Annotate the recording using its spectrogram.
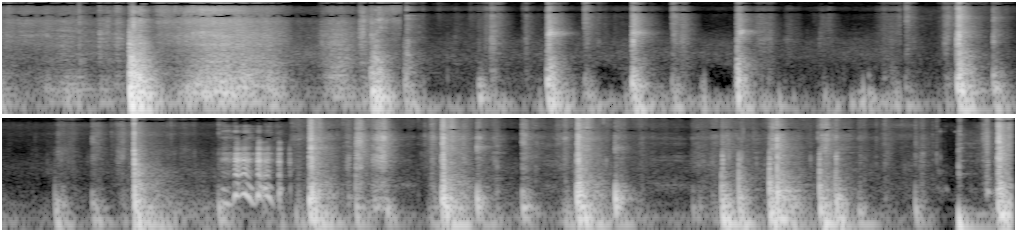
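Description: Irregular knocks and thumps, roughly one a second, with a short scraping rush near the start, typical of wooden floor boards being handled and knocked into place.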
